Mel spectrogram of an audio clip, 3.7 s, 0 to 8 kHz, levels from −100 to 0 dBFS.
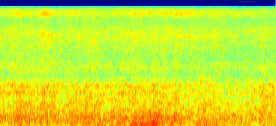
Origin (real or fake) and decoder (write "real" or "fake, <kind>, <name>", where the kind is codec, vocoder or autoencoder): fake, codec, DAC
